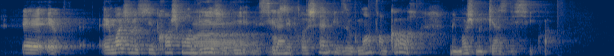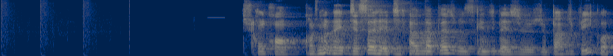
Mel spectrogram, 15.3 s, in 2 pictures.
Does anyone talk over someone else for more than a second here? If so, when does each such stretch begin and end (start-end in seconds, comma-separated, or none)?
2.3-3.6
